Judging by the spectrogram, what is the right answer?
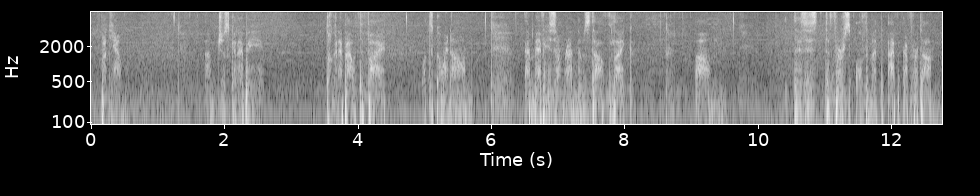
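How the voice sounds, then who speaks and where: Whispering with a non-native accent at a moderate pace, the speaker takes long, frequent pauses while music plays in the background. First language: not English. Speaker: gaming ASMR creator. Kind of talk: ASMR gameplay commentary. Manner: soft-spoken; hesitant with filler words.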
